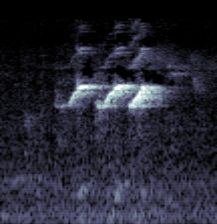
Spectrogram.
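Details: Young Rusty-collared seedeater, described as a fast 'velocista' and 'fibrado' singer, giving a short burst of high, sweet twittering notes in two quick rising-falling phrases lasting under a second, over a quiet background.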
